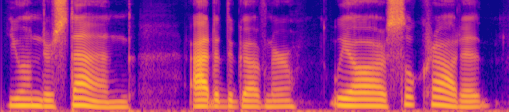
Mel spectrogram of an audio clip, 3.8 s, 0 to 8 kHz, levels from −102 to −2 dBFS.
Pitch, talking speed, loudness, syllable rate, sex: 165 Hz, 140 wpm, -20 LUFS, 5.4 syllables/s, female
